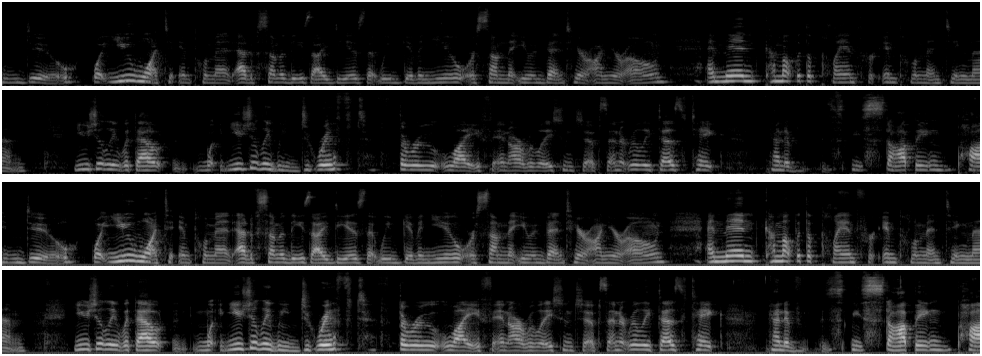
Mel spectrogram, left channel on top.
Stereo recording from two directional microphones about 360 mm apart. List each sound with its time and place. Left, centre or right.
0.2 s a woman's voice: centre
2.9 s a woman's voice: right
3.5 s a woman's voice: centre
17.4 s a woman's voice: right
